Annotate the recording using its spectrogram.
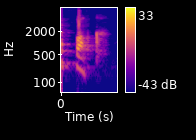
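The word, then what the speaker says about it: puck: है ऐसे ही अगला वर्ड है पक पक में भी यहां पे सी साइलेंट है नेक्स्ट वर्ड है सीन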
